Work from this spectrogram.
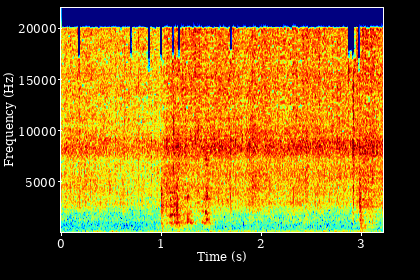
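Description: Brinjal fried rice with egg being stirred and tossed in a hot pan, a steady sizzle with a few louder scraping strokes of the spoon, close and alone without voices.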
